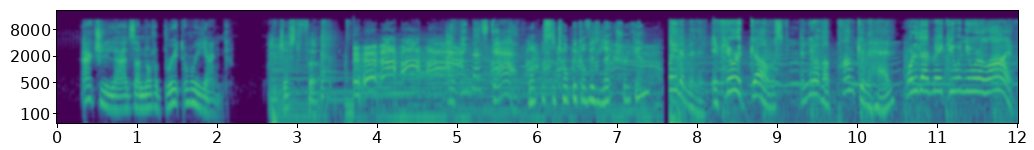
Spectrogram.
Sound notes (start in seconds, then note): 3.7 maniacal laughing in background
